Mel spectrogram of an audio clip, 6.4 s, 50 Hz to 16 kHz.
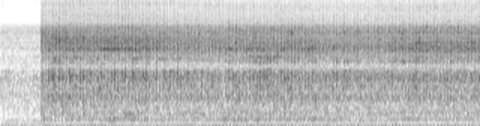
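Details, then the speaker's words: Opel Astra H 1.7 CDTI diesel after turbocharger replacement, started and warming up, no oil leaks at the turbo: settles into a steady, even idle with light regular clatter and no odd knocks or whistles; engine sounds healthy. "The engine is working fine, we don't have any noises."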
